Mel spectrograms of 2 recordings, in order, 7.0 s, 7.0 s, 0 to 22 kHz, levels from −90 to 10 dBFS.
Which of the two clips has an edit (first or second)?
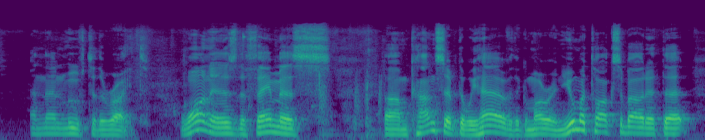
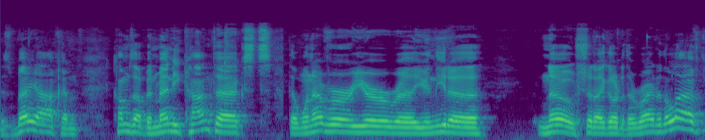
second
